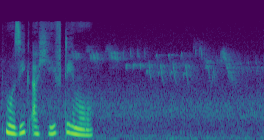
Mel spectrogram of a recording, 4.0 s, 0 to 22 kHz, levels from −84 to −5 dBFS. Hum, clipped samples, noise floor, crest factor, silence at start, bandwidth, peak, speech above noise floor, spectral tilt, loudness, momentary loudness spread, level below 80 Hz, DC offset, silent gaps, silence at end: none; under 0.1%; -48 dBFS; 20 dB; 0.1 s; 12 kHz; -8 dBFS; 24 dB; -6 dB/octave; -25 LUFS; 22 LU; -56 dBFS; under 0.1%; none; 0.45 s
